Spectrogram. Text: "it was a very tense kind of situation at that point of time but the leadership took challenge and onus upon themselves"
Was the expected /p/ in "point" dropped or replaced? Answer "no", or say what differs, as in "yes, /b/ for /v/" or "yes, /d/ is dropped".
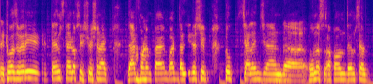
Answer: yes, /f/ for /p/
